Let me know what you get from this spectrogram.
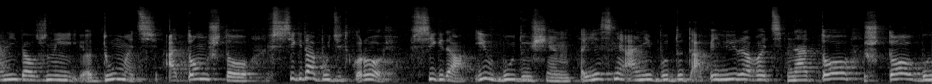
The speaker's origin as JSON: {"language": "Russian", "country": "Georgia", "said": "когда он узнал, что я из Грузии, приехала как туристка"}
